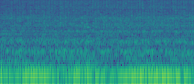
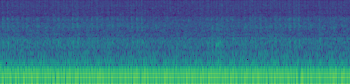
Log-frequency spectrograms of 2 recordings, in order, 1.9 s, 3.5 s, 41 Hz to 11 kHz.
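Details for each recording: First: GMC with 6.0 V8 previously making throttle body clattering, warmed up and idling twice as long as before: steady, deep, even low rumble with no tapping or clatter; normal warm idle. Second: GMC with 6.0L V8 and electronic throttle body, idling: deep steady idle with a light uneven rattle from the throttle body; had limp mode and throttle position correlation codes, after a prior harness repair with crimp connectors.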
